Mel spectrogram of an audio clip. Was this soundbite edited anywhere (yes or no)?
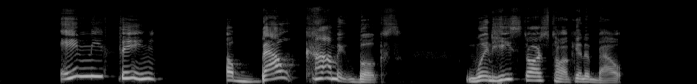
no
